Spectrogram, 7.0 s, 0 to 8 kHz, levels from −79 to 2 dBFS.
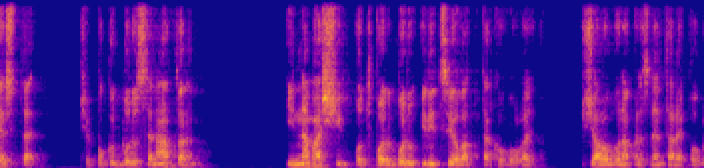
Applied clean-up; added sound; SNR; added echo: neural mask model DeepFilterNet 3.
